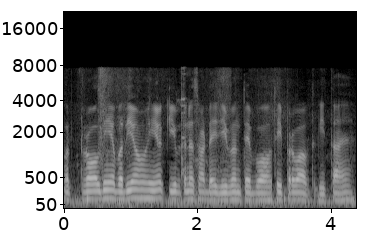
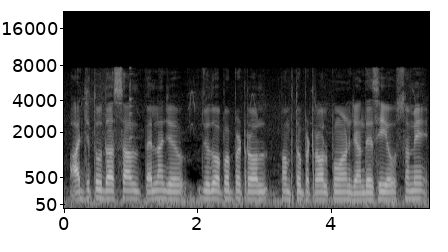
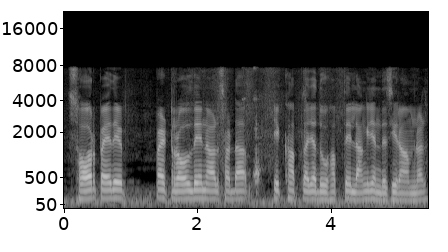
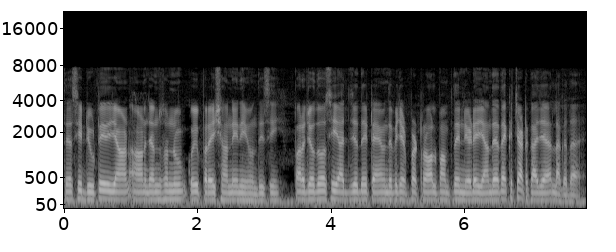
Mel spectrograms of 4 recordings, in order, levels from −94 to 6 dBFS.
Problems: constant background noise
